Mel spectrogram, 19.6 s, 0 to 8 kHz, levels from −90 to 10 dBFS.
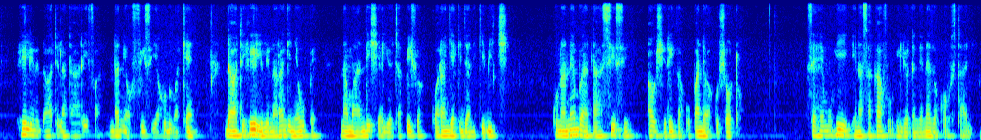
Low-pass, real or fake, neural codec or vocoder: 7.2 kHz; real; none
